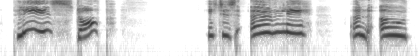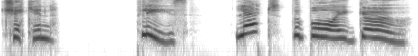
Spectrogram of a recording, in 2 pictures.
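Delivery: high, loud urgent begging; desperate pleading. Acted. Woman to the judge, loud pleading. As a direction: beg to save the boy.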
